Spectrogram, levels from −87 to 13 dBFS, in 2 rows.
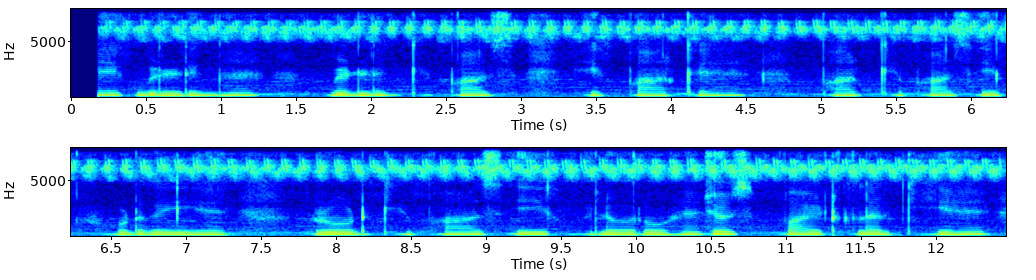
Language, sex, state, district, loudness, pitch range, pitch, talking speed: Hindi, female, Uttar Pradesh, Etah, -30 LUFS, 180-190 Hz, 185 Hz, 135 wpm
